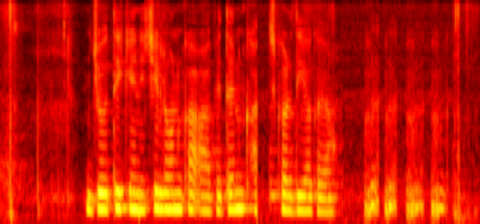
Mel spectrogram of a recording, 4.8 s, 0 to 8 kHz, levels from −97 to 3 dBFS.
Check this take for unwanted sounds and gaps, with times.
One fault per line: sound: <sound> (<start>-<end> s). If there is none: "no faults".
sound: dropout (2.6-2.7 s)
sound: laugh (3.6-4.5 s)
